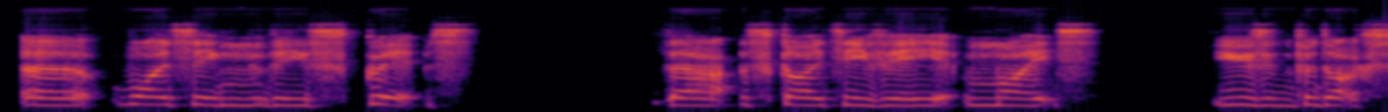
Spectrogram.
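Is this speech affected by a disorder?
Yes: Down syndrome.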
